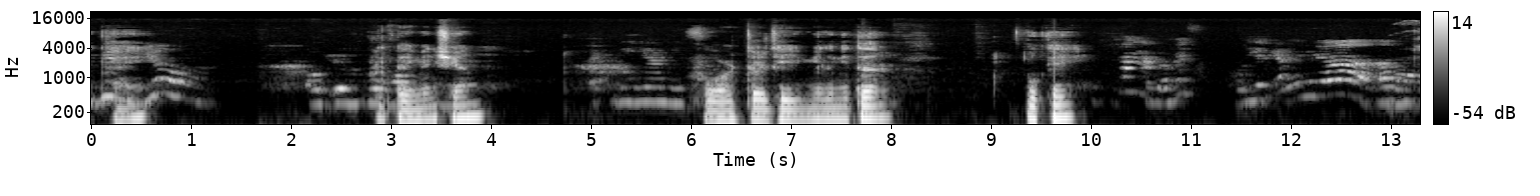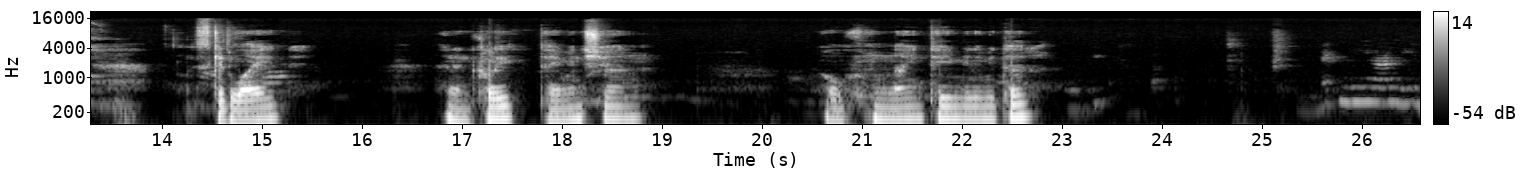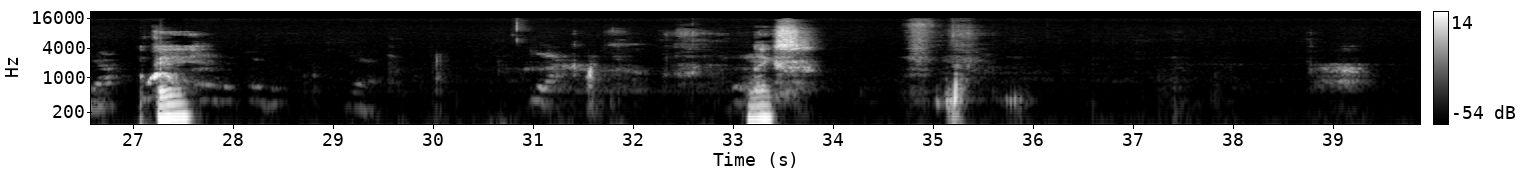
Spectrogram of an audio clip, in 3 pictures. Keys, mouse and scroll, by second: 2.3 click, 4.6 click, 4.7 middle click, 6.7 3, 7.1 0, 9.1 click, 9.2 middle click, 10.0-10.6 scroll down 4, 11.9-14.1 drag, 15.9 click, 17.6 click, 24.1 9, 25.0 0, 26.8 click, 27.0 middle click, 28.1 scroll up 2, 37.4 scroll down 2, 37.9 scroll up 2.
